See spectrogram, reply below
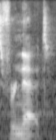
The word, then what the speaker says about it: Fernet: on, you pronounce it Fernie Branca or Fernet? – It's Fernet.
